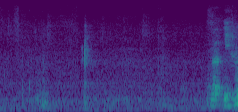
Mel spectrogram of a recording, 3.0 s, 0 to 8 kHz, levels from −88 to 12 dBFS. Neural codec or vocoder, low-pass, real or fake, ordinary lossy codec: none; 7.2 kHz; real; none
